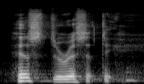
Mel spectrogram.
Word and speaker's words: historicity: It's called historicity. Historicity. You can remember it because it rhymes with authenticity.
